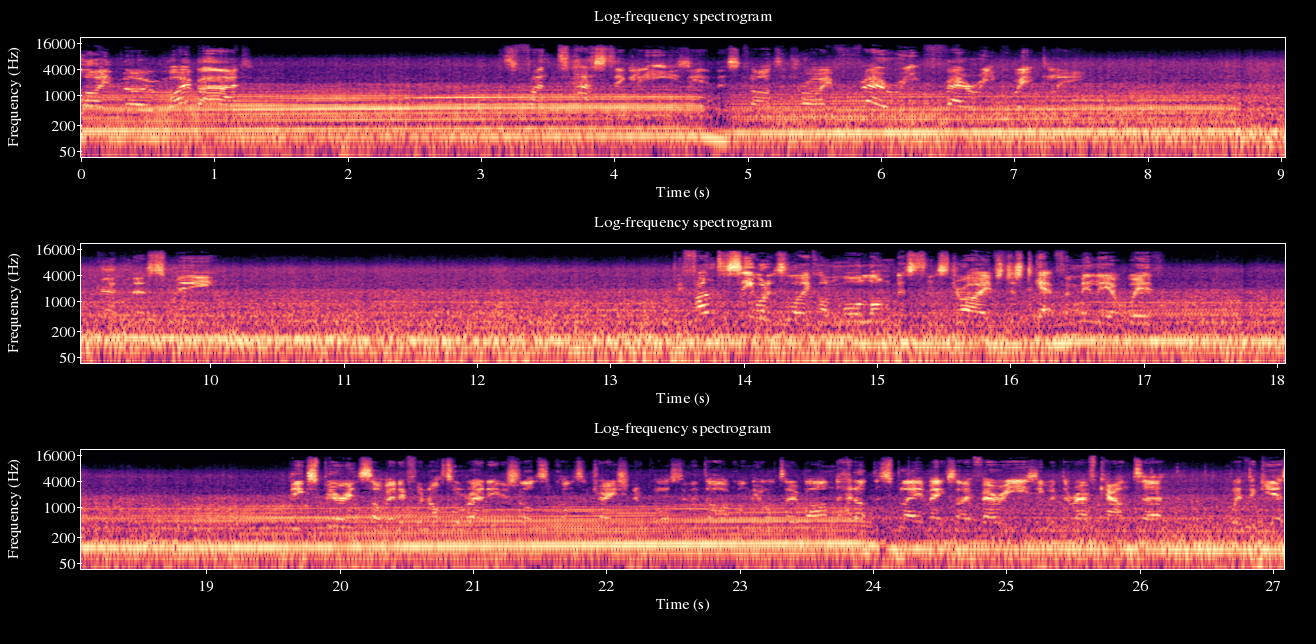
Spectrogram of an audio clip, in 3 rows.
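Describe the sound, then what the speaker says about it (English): A BMW M5 cruising on the autobahn at about 250 km/h gives a loud, steady engine drone whose pitch rises and then drops at several gear changes, with wind and road roar throughout. "as we cruise down at 250 odd kilometers an hour down the autobahn"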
